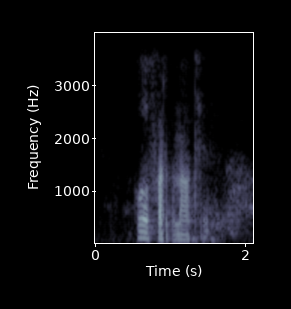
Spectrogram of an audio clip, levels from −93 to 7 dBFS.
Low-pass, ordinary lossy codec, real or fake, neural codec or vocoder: 3.6 kHz; Opus, 64 kbps; fake; codec, 24 kHz, 0.9 kbps, WavTokenizer, medium speech release version 2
